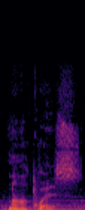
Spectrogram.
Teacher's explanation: this is said as Marquest stress on that first syllable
